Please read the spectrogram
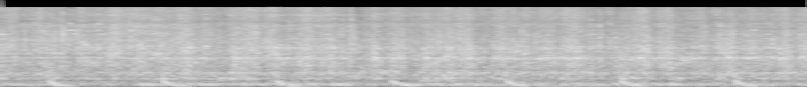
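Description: Cast-iron ice-shaving machine grinding a block of ice into shaved ice, a steady rasping with a beat of about three strokes a second and a faint steady whine that comes in about a second in.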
